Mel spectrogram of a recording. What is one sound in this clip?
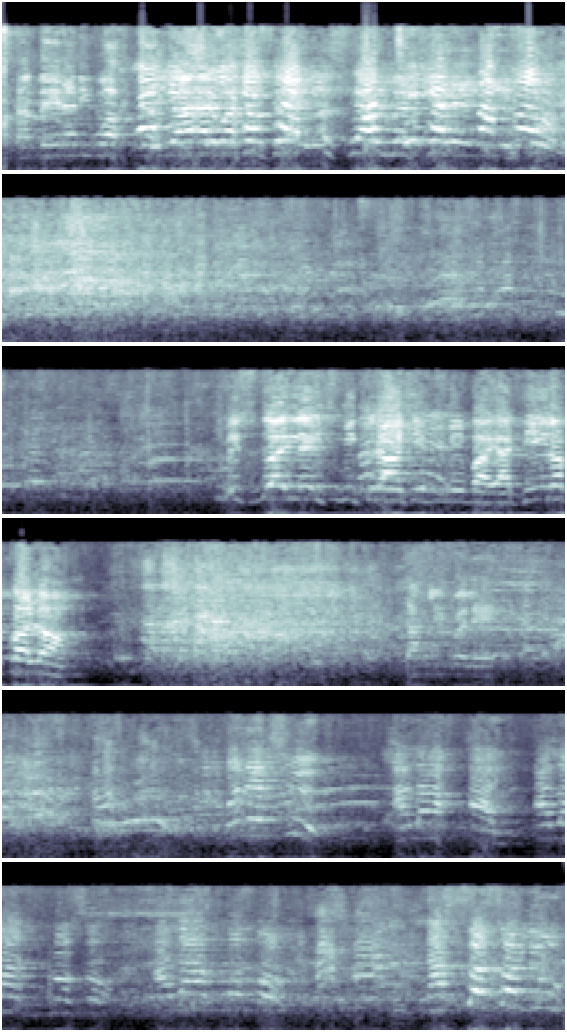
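A man speaks loudly and with animation in an echoing hall.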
